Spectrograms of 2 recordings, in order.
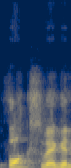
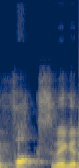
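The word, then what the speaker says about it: Volkswagen: ये जो है ना, ये वॉक्स वैगन नहीं है, VOXVAGN, वॉक्स वैगन नहीं होता, ये फॉक्स वैगन होता है। इसको बोला जाता है फॉक्स वैगन, प्रोनाउंसिएशन होता है इसका फॉक्स वैगन।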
